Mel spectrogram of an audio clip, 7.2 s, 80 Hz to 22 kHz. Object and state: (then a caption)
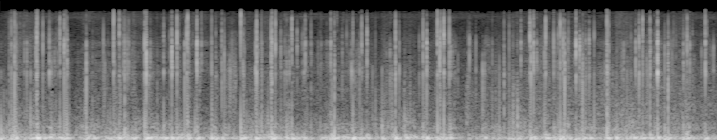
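Rhinestone-covered microphone scratched and tapped with nails. Long nails scratch and tap quickly on a microphone grille covered in plastic flower rhinestones. The result is a dense stream of sharp, bright clicks over a steady low, throbbing rumble near 145 Hz.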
